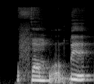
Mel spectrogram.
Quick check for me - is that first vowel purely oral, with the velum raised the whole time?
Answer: no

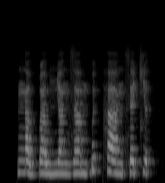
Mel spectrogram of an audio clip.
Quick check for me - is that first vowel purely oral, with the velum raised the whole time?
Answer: yes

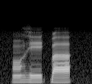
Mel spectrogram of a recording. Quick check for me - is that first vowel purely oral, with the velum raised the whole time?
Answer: no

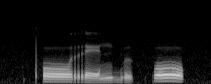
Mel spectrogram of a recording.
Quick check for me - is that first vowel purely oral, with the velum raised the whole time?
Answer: yes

